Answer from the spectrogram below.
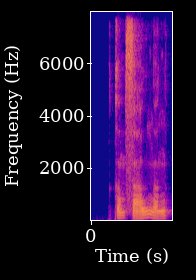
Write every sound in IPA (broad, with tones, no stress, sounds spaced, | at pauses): k ɐ˧ m s aː˨˥ w ŋ ɐ˨˧ ŋ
